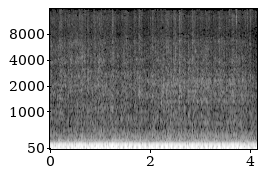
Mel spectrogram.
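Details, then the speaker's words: 1989 Ford Mustang GT V8 (Fox body), restarted after years in storage, plugs about two years old: deep uneven idle stumbling from a misfire, plus an unidentified odd sound. "I don't know what that sound is I've never heard of foxb do that before yep it's got to misfire we're misfiring"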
